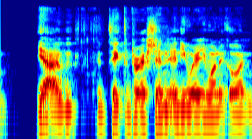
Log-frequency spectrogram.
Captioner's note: laugh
